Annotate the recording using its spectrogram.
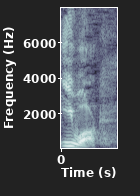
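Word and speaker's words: EWC: as quad WC and I pronounce it Ewok so any of you who are Star Wars fans will recognize that as an Ewok from the planet Endor and uh um so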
